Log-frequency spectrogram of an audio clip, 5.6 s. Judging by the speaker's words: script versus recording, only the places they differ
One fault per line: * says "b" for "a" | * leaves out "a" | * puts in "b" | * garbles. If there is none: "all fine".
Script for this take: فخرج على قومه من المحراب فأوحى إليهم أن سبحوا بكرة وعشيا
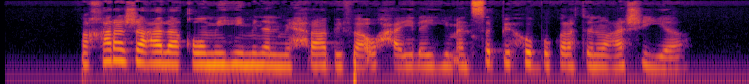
all fine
